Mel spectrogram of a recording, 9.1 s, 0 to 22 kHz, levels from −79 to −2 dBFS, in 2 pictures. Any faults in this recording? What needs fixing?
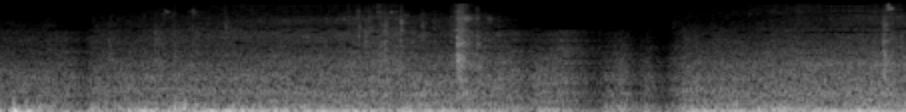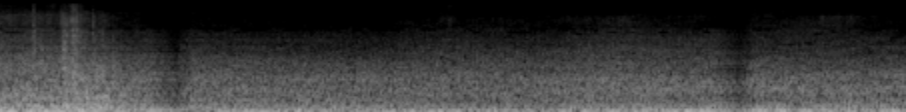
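AAC frame loss with concealment occurs at 0.35–0.46 s, 2.57–3.40 s, 5.30–5.47 s and 8.11–8.28 s. Lost frames are rebuilt from the last good spectrum, giving smeared, noisy patches. The 2.57 s stretch has scattered gaps, the longest roughly 150 ms. Adding forward error correction or retransmission would prevent these losses.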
